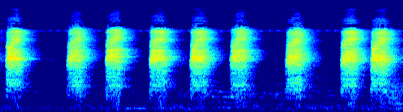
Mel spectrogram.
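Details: Kores bird giving a series of nine rasping, hissy bursts spaced roughly every half to one second, loud and even, against a quiet background with a thin high steady tone.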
